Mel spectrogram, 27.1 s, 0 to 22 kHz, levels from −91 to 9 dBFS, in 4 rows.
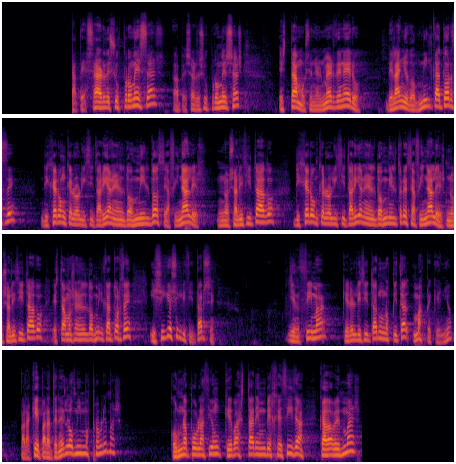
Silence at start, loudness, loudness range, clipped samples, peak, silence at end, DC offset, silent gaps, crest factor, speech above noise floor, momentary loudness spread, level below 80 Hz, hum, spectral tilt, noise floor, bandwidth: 1.05 s; -27 LUFS; 4 LU; under 0.1%; -4 dBFS; 1.45 s; under 0.1%; none; 24 dB; 47 dB; 13 LU; -70 dBFS; none; -5.5 dB/octave; -74 dBFS; 15 kHz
